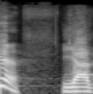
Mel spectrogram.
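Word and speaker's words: Hugh: है वेस्टन ह्यू ऑर्डन यहां ह्यूज नहीं पिएगा बहु बहुत सारे बच्चों को मैंने ऑफलाइन पढ़ाते वक्त देखा उसको ह्यूज पढ़ते हैं नहीं बच्चों यहां जी एच साइलेंट है क्या पढ़िए ह्यू पढ़िए यानी वेस्टन ह्यू ऑर्डन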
